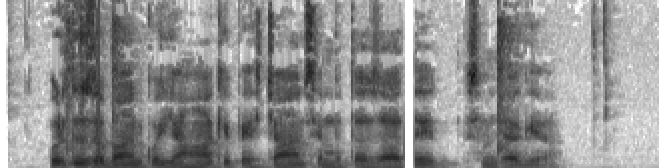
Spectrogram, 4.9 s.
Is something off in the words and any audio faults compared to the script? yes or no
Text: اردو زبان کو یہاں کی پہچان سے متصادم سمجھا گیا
yes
